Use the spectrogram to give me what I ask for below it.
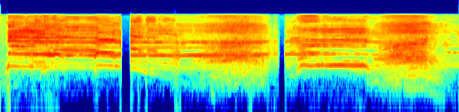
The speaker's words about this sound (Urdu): نعرہ حیدری نے کہا آپ نے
